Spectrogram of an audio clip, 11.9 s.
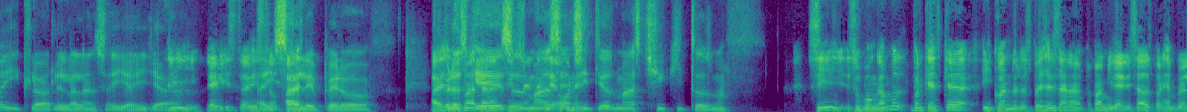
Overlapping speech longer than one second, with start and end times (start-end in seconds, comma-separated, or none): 4.4-5.9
